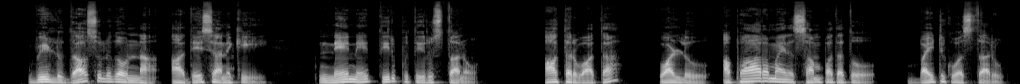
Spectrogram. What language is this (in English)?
Telugu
